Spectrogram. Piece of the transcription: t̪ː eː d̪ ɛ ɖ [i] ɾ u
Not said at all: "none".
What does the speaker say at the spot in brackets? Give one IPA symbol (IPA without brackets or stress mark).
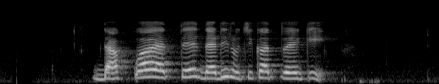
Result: i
